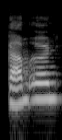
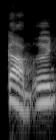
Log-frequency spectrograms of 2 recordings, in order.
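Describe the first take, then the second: First: The first syllable has a rising tone. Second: The first syllable does not have a rising tone. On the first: An informal spoken form that is easier to pronounce. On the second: The standard form used in writing and speaking.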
